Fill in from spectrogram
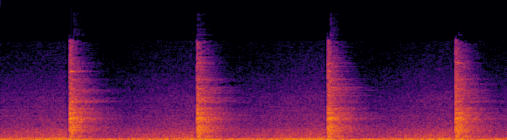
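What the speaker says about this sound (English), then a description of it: "Swing that hammer, buddy." A blacksmith's hammer strikes hot steel while forging a blade, four sharp, evenly spaced metallic blows about two-thirds of a second apart, close and loud over a low background hum.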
